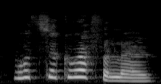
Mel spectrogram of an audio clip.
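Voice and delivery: high, puzzled snake; curious snake. Acted. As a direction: ask it high and wondering. Snake asks.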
